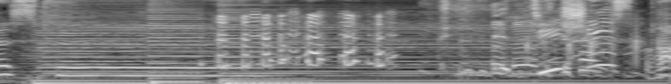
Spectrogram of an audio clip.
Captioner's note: both laugh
